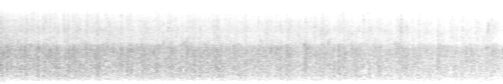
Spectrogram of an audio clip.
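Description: An audience practices clapping their hands together in a dense, steady burst of applause that stays loud throughout and eases off only slightly toward the end, with no individual claps standing out.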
